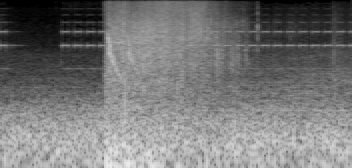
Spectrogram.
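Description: A small explosion bursts with a loud whoosh and fades.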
